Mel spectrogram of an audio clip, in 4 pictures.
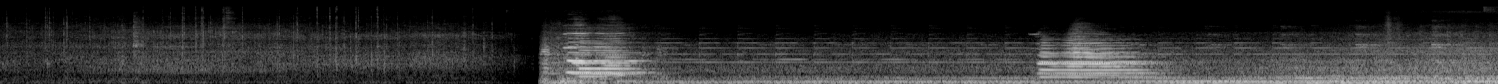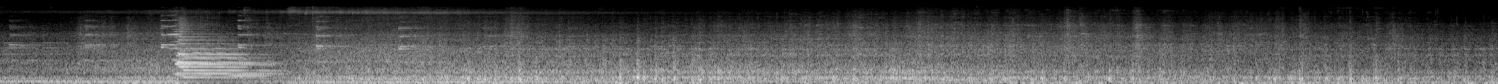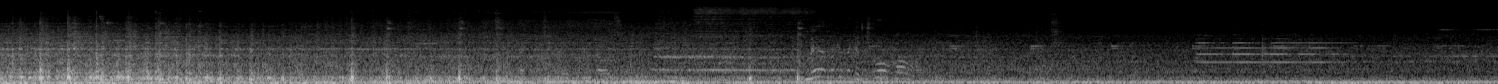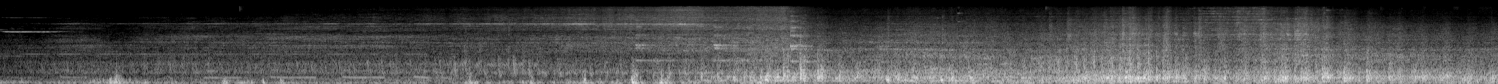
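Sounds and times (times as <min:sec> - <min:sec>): train wheels clattering on rails: 0:00.0 - 0:05.4, 0:12.7 - 0:38.9, 0:48.6 - 0:59.9
train horn blasts: 0:05.4 - 0:08.9, 0:09.9 - 0:12.0, 0:16.7 - 0:18.0, 0:36.5 - 0:38.0.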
